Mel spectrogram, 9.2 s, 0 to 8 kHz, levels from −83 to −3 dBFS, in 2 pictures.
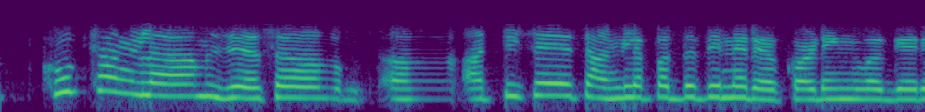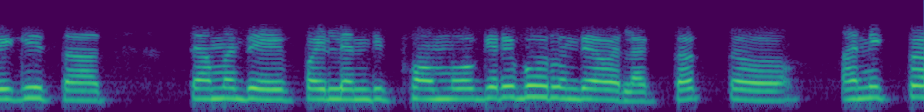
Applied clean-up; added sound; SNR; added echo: none; none; none; none.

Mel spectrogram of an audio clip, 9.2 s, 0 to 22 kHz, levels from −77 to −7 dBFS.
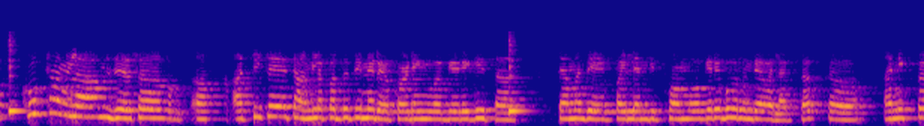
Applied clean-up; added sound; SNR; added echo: none; Cowbell; 6 dB; reverberation time 0.5 s.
